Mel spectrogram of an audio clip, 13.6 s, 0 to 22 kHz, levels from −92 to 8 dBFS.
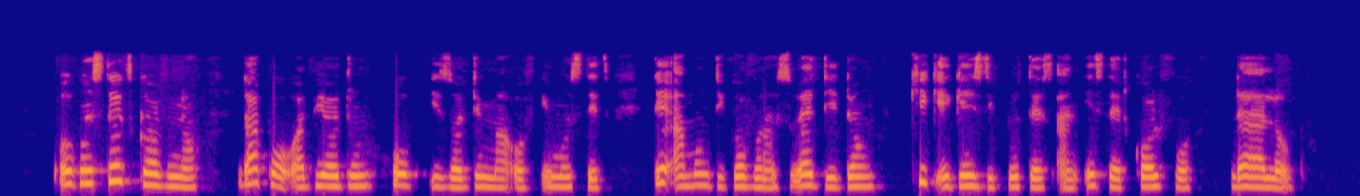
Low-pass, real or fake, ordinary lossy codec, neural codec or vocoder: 7.2 kHz; real; none; none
